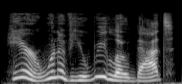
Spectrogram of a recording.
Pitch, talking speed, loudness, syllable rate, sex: 225 Hz, 200 wpm, -16 LUFS, 5.3 syllables/s, female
